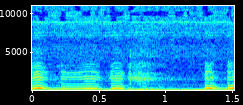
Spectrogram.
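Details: Patient with adductor spasmodic dysphonia phonating during stroboscopy, at times phonating on inspiration; adductor spasmodic dysphonia.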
